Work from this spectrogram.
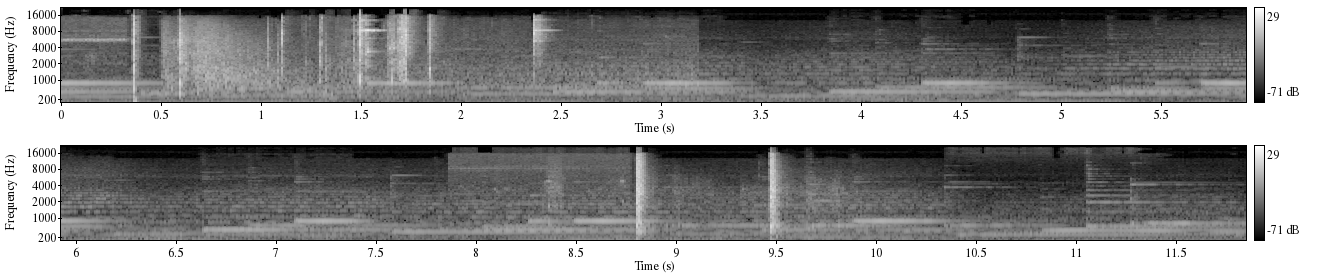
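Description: Hunters fire on alligators, sharp gunshot cracks landing in a quick cluster at first and then two isolated shots later, standing out over a steady tonal drone in the background.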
